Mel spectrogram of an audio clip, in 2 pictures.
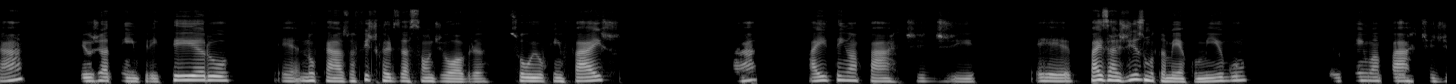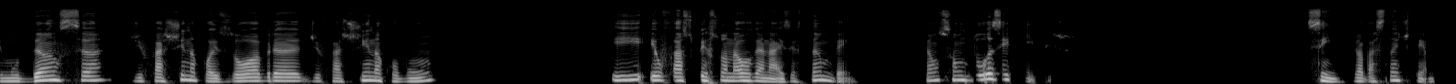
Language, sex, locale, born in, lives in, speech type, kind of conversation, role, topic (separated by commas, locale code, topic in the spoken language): Portuguese, female, pt-BR, Brazil, Portugal, conversation, advice, user, Como posso equilibrar tarefas urgentes com metas de longo prazo?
